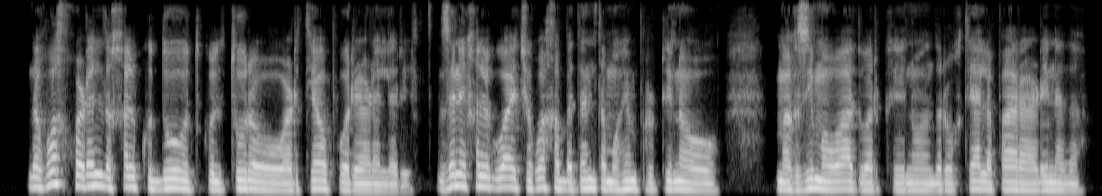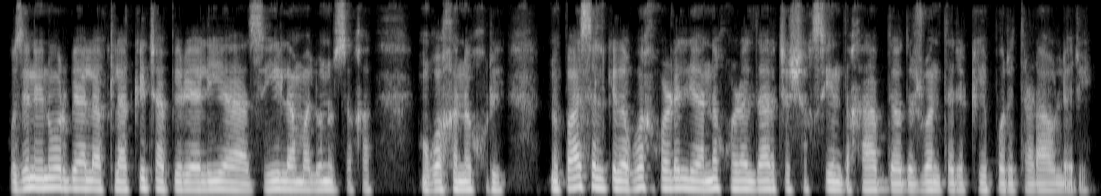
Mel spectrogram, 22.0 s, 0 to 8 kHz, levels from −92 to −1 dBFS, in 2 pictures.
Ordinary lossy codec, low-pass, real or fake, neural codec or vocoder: none; none; real; none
